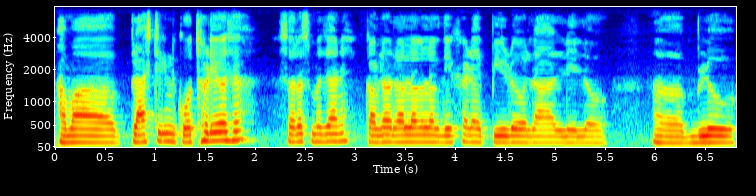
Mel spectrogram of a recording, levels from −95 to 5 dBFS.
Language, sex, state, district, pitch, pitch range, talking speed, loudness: Gujarati, male, Gujarat, Gandhinagar, 145 Hz, 135-155 Hz, 150 wpm, -16 LUFS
